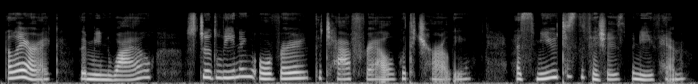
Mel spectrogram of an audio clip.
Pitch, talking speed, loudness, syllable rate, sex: 265 Hz, 145 wpm, -18 LUFS, 4.6 syllables/s, female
